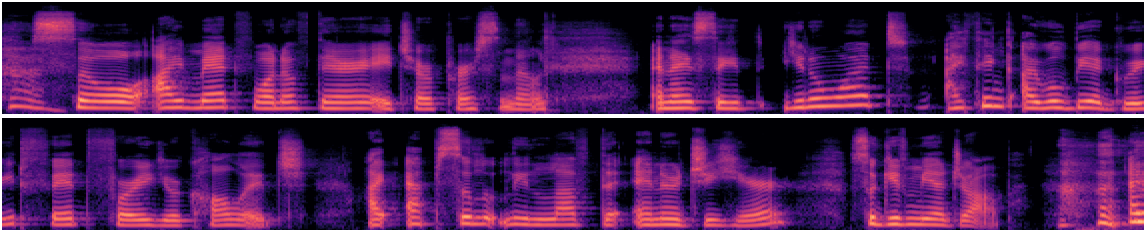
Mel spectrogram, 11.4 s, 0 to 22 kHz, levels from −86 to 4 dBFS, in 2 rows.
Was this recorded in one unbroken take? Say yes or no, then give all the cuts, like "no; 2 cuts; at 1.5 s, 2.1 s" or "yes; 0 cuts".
no; 1 cut; at 2.7 s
